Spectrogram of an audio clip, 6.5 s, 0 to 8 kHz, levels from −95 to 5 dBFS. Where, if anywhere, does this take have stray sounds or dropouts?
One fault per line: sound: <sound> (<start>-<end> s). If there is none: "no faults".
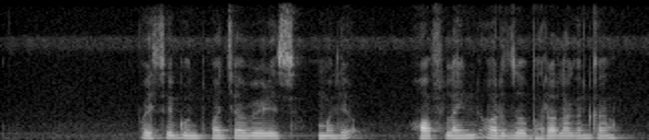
no faults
